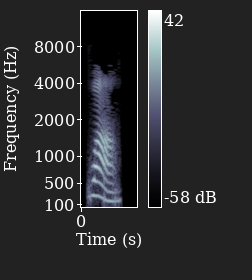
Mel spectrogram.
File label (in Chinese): "旺", Chinese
